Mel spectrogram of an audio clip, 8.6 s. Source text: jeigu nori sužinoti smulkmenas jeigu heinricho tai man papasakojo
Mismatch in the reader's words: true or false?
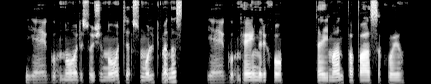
false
